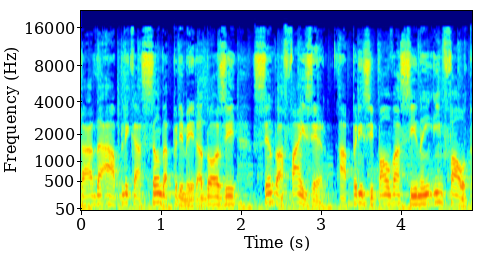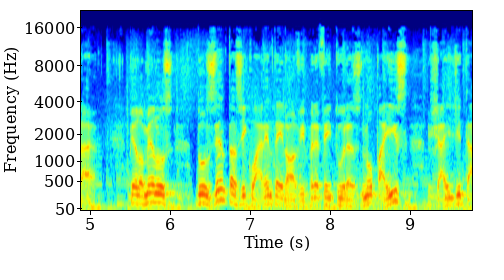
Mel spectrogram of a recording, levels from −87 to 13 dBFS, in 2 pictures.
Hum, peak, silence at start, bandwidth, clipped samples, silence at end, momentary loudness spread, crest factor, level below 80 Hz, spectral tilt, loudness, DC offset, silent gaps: none; 0 dBFS; 0 s; 16.5 kHz; under 0.1%; 0 s; 6 LU; 14 dB; -30 dBFS; -4 dB/octave; -13 LUFS; under 0.1%; none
